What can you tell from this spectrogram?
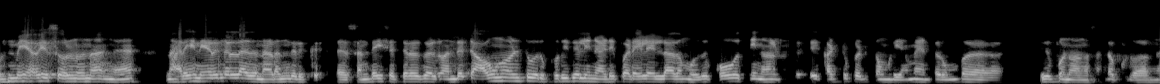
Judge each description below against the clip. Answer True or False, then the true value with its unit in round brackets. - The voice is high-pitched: False (130 Hz)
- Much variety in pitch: False (3.3 semitones)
